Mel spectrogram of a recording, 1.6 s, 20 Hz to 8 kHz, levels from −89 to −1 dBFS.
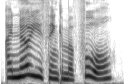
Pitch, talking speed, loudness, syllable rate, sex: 255 Hz, 270 wpm, -15 LUFS, 5.3 syllables/s, female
